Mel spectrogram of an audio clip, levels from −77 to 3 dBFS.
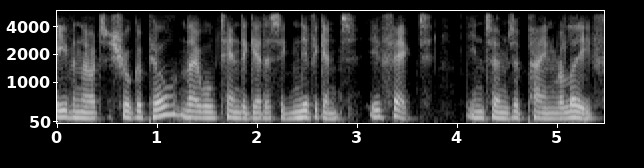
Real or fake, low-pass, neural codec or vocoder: real; 5.4 kHz; none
